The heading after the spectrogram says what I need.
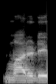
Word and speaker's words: Mater Dei: I think Mater Dei is the correct pronunciation. It took a while to go from Maitre D.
